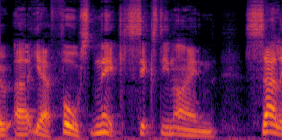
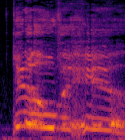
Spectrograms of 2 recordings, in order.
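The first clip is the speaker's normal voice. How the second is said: very high-pitched character voice, fully in character; 12 semitones higher than usual. Doing an impression between quiz questions: Sub-Zero impression. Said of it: "That's my best, uh, Sub-Zero impression there".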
